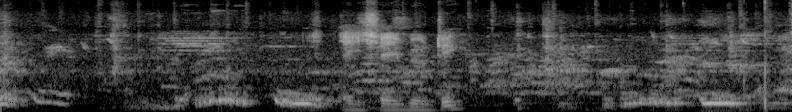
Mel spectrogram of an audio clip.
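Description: Pigeons cooing repeatedly nearby, low throaty burbles in a loose rhythm, with a person speaking briefly over them.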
